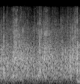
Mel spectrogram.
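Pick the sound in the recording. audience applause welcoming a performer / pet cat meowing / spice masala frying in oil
audience applause welcoming a performer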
